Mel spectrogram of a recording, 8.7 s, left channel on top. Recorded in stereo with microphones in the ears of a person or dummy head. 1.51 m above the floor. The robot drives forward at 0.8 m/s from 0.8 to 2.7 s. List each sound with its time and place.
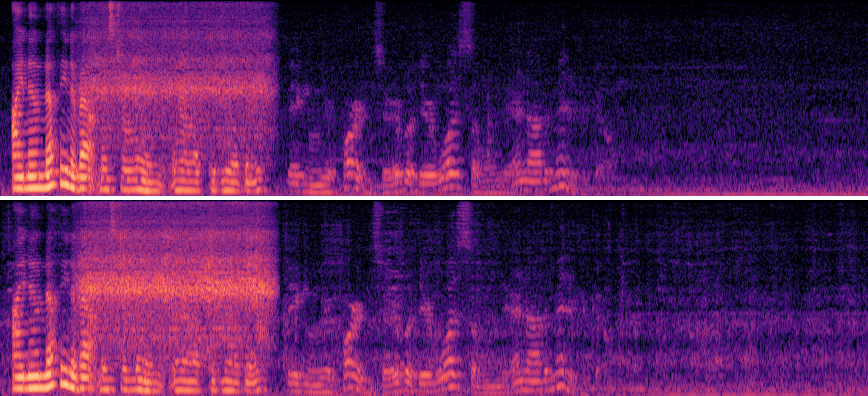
0.1 s a woman speaking: 40° left (ahead or behind), 1.6 m; by 2.7 s 20° left (ahead or behind), 3 m
2.9 s a man speaking: 75° right (ahead or behind), 3 m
